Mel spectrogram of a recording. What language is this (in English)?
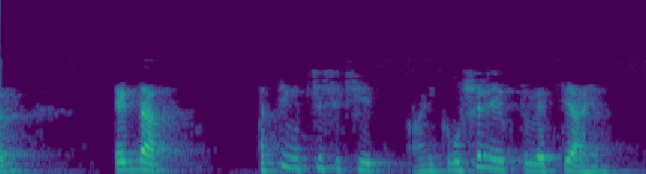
Marathi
